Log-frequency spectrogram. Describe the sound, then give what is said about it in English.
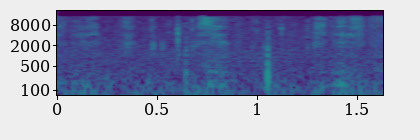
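Scratching of a pointed pen dipped in ink as it writes, a faint run of dry scratches with a few sharper strokes. “You're right! Someone is writing!”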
